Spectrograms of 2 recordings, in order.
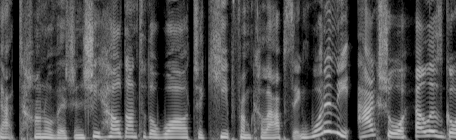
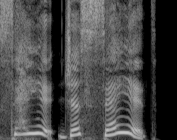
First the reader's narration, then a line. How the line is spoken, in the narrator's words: came out as a whisper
